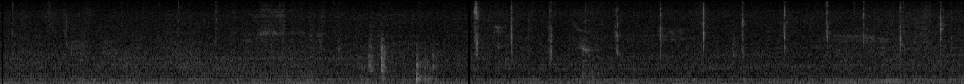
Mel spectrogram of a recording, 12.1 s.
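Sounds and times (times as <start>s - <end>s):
person chewing food: 5.9s - 12.0s.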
